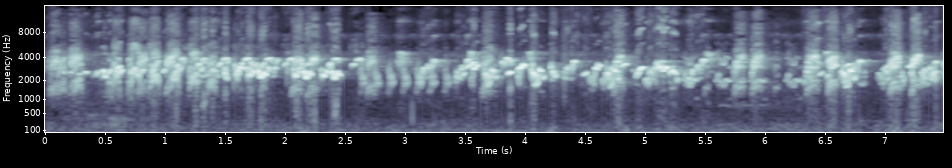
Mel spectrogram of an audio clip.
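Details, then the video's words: Lure call of sooty-headed bulbuls for bird trapping, a dense, nearly continuous chatter of quick chirps and warbled notes over seven seconds, with only one short lull near the end. "Suara PIKAT Burung KUTILANG"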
